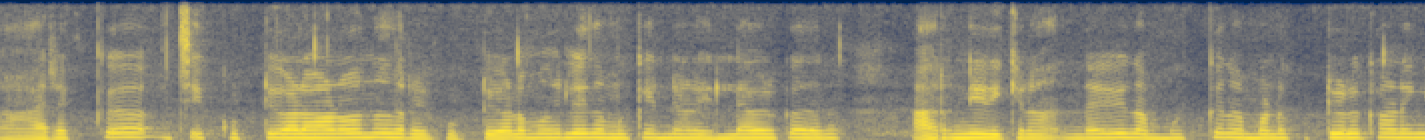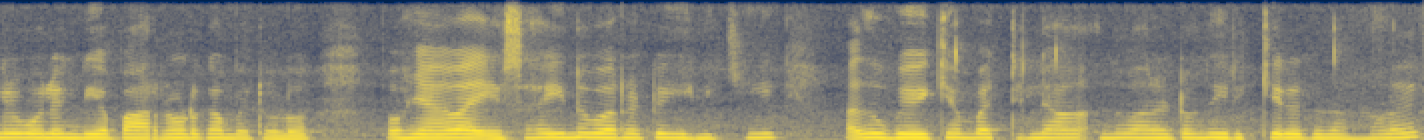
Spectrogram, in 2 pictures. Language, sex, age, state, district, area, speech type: Malayalam, female, 60+, Kerala, Palakkad, rural, spontaneous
